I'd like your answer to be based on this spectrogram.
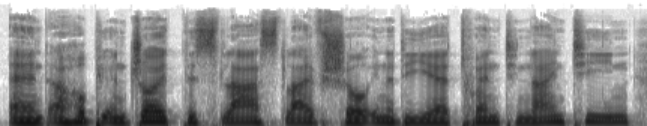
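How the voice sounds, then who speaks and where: A man's voice: mid-range voice, fairly even intonation, moderate pace, dark tone, smooth, no room sound, studio quality. A man with a German accent, a native German speaker, hosting a radio show with a casual, chatty sign-off.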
